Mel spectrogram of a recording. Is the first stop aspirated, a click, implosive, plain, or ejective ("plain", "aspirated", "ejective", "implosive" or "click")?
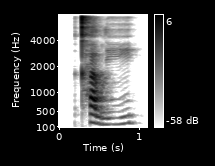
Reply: aspirated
